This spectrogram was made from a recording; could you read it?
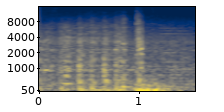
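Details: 1997 Volvo 850 Turbo, long-sitting abandoned car, timing belt not yet checked: cranks, catches quickly, short rev flare, then drops into a steady, even idle with no knocks or misses. Normal start and idle.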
